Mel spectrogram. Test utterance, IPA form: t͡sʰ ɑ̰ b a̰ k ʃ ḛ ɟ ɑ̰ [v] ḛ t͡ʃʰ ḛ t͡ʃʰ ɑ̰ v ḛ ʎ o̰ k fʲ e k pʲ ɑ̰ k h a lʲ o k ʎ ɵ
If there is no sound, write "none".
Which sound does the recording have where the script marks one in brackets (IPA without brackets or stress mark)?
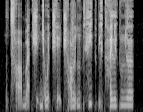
w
